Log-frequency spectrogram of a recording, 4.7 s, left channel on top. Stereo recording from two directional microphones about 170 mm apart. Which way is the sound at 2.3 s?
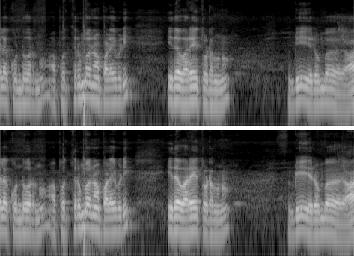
20° left (ahead or behind).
